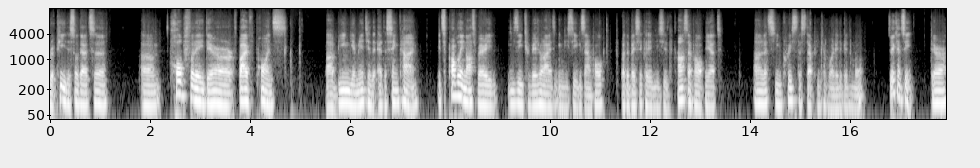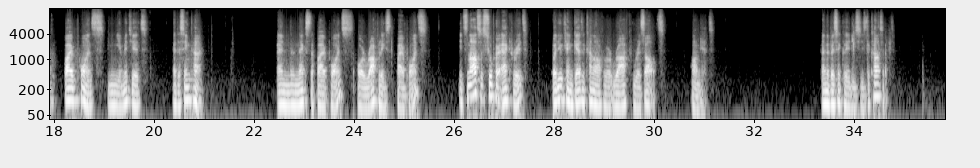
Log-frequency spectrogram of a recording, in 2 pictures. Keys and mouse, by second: 0.1 click, 4.8 shift+space, 6.0 space, 6.7-7.5 drag, 11.1 shift+space, 12.5 space, 13.7-15.2 drag, 15.5 shift+space, 16.4 space, 17.0-17.5 middle drag, 18.0 middle click, 18.7-24.6 typing, 18.9-19.5 drag, 20.7 click, 27.7-31.6 typing, 28.8 click, 29.8 click, 30.7-31.5 middle drag, 33.0 space, 34.0 d, 34.2 click, 34.5 d, 34.9 middle click, 34.9 d, 35.7-35.8 ctrl+drag.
